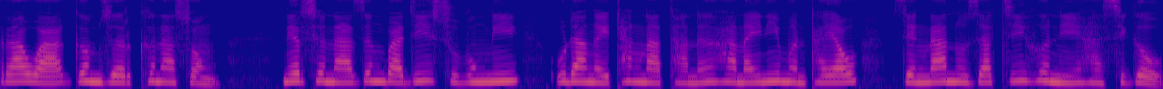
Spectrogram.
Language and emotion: Bodo, neutral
